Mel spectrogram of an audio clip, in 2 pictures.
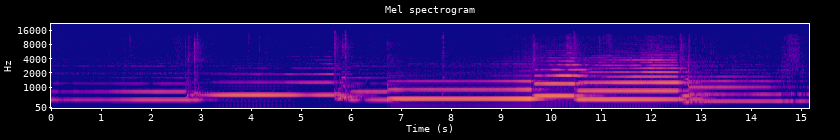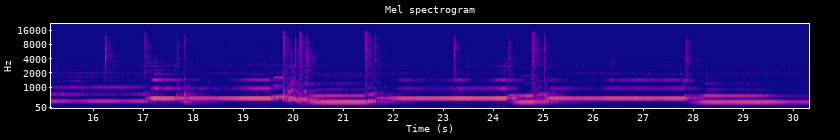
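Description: Solo saxophone playing slow, held notes that change pitch every one to three seconds, with small key clicks between some notes. The loudest and brightest stretch comes about ten seconds in, then the line falls back to softer, lower notes.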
